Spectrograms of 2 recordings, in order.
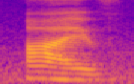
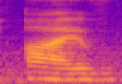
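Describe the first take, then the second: First: It is one syllable ending in v. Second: The same.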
